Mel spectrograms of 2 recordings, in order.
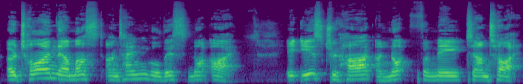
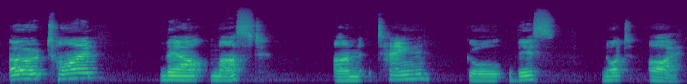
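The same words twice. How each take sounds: First: Measured verse reading; recited verse. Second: Spaced out and counted; syllable by syllable. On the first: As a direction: read the line aloud as verse, slow at thou must untangle this. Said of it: "look at the T here". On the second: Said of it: "we can put the dots and dashes in". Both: Shown as a demonstration.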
